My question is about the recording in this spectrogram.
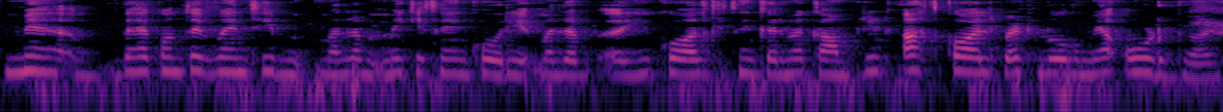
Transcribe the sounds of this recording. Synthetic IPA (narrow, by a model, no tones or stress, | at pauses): mẽbɛːkõnt̪ʰeʋɐ̃nt̪ʰiːmɐt̪ləbmẽkɪt̪ʰkə̃ĩkoːɾimɐt̪ləbjuːkɔːlkɪt̪ʰkɐ̃kɐɾmẽkɐmpliːʈɐt̪ʰkɔːlpɛʈʰloːɡmjãʔoːɽɡəːɳ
